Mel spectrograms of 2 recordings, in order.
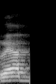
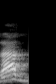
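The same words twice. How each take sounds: First: রাত said as "ræt", with the vowel of English cat; রাত mispronounced with an æ vowel; wrong vowel. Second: রাত said as "raat", with an open aa; রাত with a plain open aa vowel; correct vowel. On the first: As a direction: turn the আ in রাত into an æ. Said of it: "উচ্চারণ কিন্তু রাত বলি না". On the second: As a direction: keep a full আ in রাত. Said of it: "রাত বলি". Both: Shown as a demonstration.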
